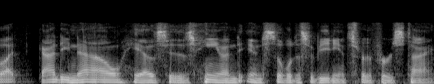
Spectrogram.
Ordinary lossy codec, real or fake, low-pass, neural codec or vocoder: Opus, 64 kbps; real; 7.2 kHz; none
